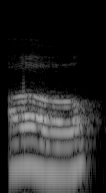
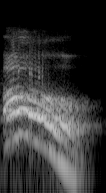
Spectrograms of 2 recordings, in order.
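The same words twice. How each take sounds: First: It sounds flat and underwhelmed. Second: It sounds surprised and amazed.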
